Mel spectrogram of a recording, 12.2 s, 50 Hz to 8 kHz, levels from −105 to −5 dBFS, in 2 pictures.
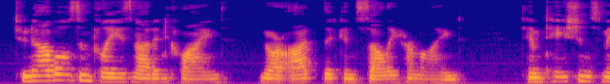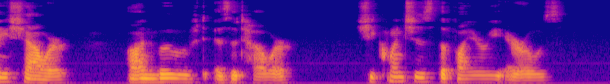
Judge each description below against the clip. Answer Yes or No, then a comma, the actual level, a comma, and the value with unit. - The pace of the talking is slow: Yes, slow, 125 wpm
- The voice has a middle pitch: No, low, 130 Hz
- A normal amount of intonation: Yes, average, 3.4 semitones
